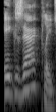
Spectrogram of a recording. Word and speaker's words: exactly: Exactly 这个单词跟我们以前说的是完全两回事。第一个，首先 k 是不发音，因为两个辅音在一起，那个 k 就不用发音，变成 exactly，而且 t 也不发音， t 跟 l 组合在一起， t 是可以不发音的，那这个单词就变成 exactly， exactly 跟我们以前说的 exactly 那是两回事。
